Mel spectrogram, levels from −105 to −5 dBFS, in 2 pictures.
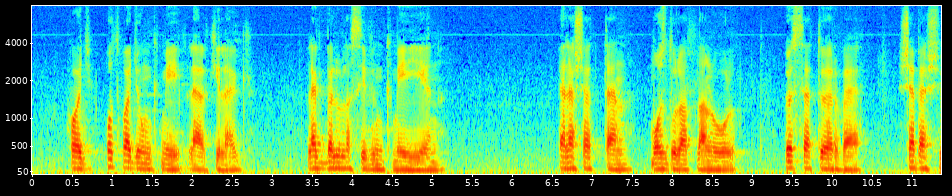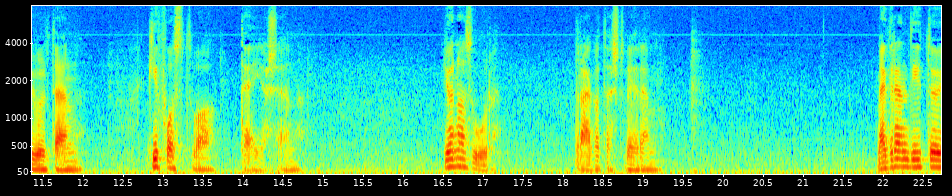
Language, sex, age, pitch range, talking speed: Hungarian, male, 40-59, 90-105 Hz, 55 wpm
